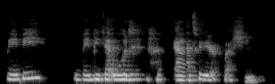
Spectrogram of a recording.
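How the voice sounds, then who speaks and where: Thoughtful architect from Thailand, mid-pitched woman. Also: unhurried, mellow. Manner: thoughtful, searching for words. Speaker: architect, firm co-founder. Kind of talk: interview answers.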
